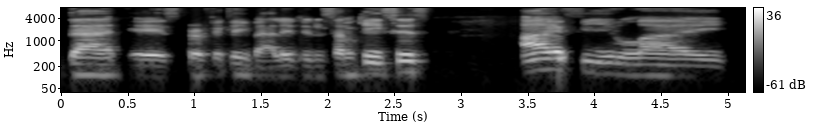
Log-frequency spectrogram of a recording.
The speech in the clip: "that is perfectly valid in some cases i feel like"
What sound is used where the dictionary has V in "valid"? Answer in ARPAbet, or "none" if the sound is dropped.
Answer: V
